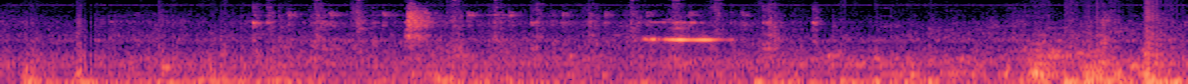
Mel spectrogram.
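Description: Tram running through a tunnel, heard from inside the cab: a low rumble of wheels on rails with scattered clicks and knocks. A brief high squeal comes about three seconds in, and the rumble grows louder near the end.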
